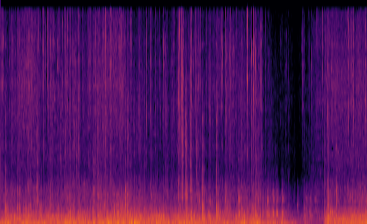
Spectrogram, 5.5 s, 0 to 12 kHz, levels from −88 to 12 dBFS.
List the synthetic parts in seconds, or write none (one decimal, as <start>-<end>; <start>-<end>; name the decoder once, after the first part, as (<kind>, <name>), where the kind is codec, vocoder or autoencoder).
none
